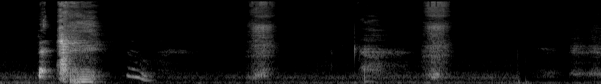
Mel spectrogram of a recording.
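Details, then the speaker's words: Sharp gasping intake, loud explosive sneeze, then two more sneezes with breathy sniffs between, from a person with flu and a runny nose: repeated sneezing. "Bless me. Oh, that was messy. I have to blow my nose so bad."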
